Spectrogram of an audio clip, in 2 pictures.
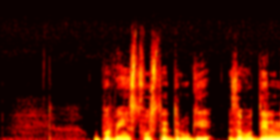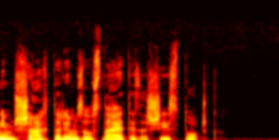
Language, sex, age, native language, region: Slovenian, female, 30-49, Serbian, Central Slovenia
